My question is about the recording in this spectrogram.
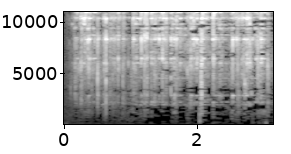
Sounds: home sounds, Keys jangling

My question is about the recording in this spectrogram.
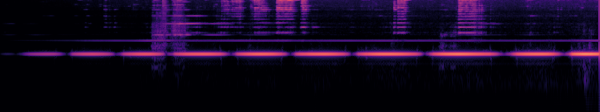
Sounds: Musical instrument, Music

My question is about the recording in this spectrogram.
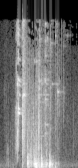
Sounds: Glass, Shatter

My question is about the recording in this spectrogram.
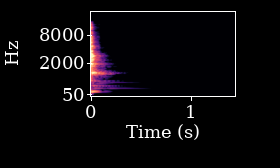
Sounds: Music, Drum, Musical instrument, Percussion, Snare drum

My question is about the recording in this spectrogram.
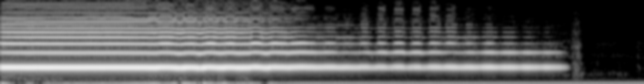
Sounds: Music, Musical instrument, woodwind instrument

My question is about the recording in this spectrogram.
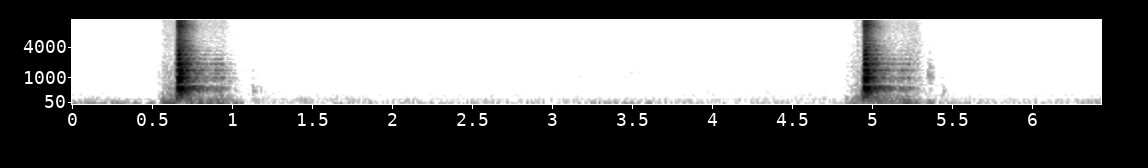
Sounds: Vehicle, Car, Motor vehicle (road)

